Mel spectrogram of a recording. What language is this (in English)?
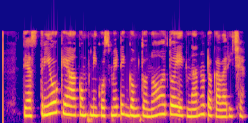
Gujarati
